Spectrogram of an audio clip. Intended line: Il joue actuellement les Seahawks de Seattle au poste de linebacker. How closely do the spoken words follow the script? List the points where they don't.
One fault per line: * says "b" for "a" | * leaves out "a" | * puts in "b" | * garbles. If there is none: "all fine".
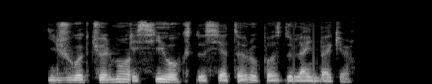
all fine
